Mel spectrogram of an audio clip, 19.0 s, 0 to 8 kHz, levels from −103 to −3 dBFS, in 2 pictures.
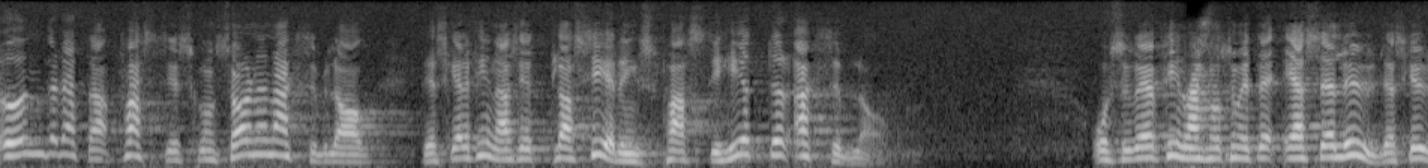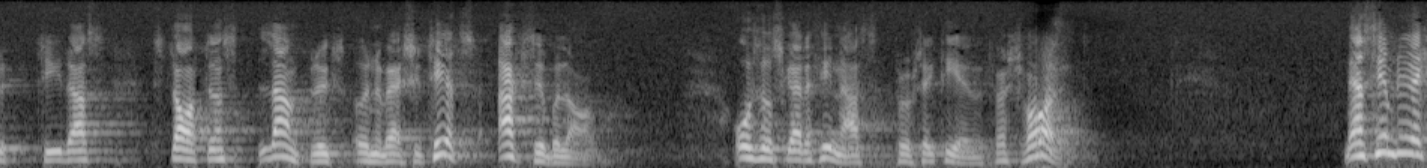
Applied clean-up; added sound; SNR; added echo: neural mask model Resemble Enhance denoiser.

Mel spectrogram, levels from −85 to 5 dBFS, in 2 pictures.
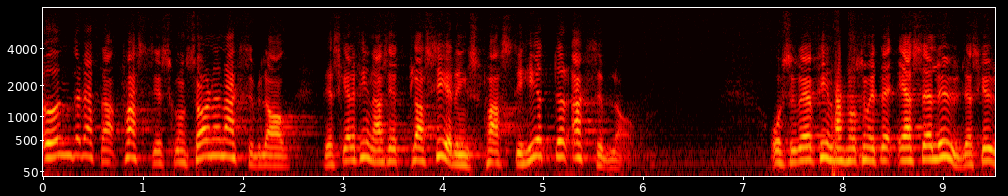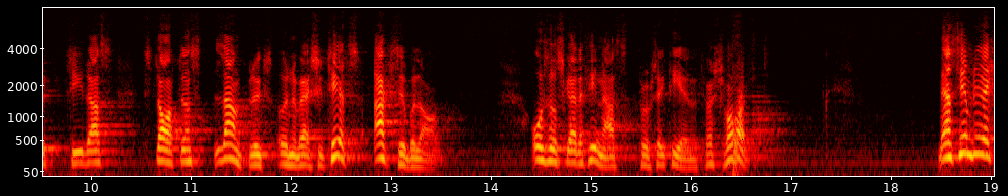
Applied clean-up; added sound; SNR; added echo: neural separator model SepFormer DNS4.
